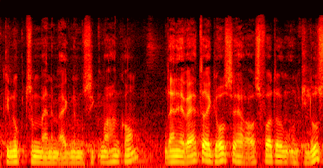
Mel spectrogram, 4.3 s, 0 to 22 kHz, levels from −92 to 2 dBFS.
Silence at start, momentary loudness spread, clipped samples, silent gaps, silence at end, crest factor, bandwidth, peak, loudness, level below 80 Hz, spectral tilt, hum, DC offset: 0 s; 7 LU; under 0.1%; none; 0 s; 18 dB; 16 kHz; -8 dBFS; -27 LUFS; -58 dBFS; -5 dB/octave; none; under 0.1%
